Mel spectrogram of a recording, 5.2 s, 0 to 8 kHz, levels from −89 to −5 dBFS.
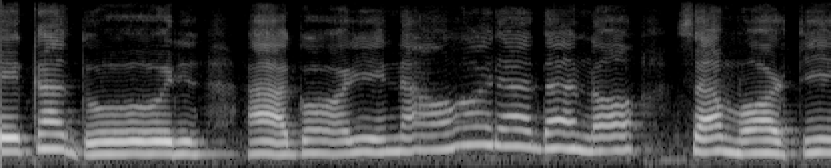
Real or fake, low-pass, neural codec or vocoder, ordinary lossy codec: fake; none; codec, 16 kHz, 2 kbps, FunCodec, trained on Chinese and English, 25 frames a second; none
